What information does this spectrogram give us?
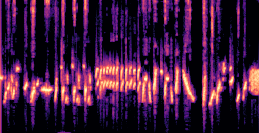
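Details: Atlantic canary giving qadous-style song: a dense, continuous stream of high, quick whistled notes and chirps, including a steady rolling trill and fast rising and falling slurs, ending on a buzzy held note.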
